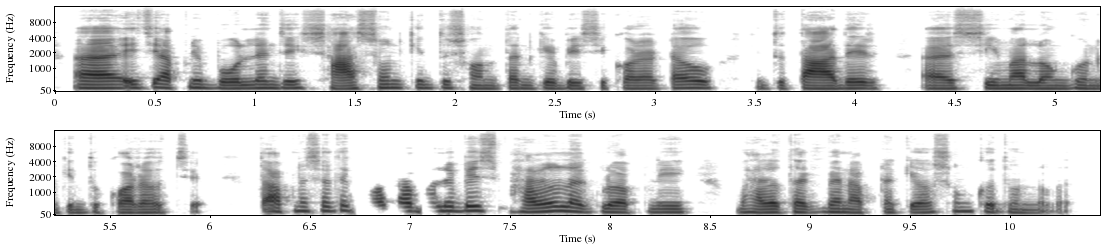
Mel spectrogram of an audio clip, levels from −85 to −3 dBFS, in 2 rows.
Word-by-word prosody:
আ 145 - +8 0.2
এইযে 150 +3 0
আপনি 160 - -2
বললেন 140 +3 +2
যে - - +3 0.2
শাসন 125 +6 +3
কিন্তু 145 -1 -3
সন্তানকে 130 +1 -2
বেশি 125 0 -4
করাটাও 125 +4 +1 0.3
কিন্তু 135 - -8
তাদের 125 +2 +6 0.3
অ্যা - - +2 0.2
সীমা 130 0 +2
লঙ্ঘন 125 +1 -1
কিন্তু 120 - -6
করা 125 0 +3
হচ্ছে। 440 - -11 0.3
তো - - -2
আপনার 185 -2 -5
সাথে 190 +2 -1
কথা 145 +5 -1
বলে 190 +1 -1
বেশ 200 -1 +2
ভালো 150 +3 +5
লাগলো। 145 -3 +1
আপনি 140 0 -6 0.4
ভালো 135 0 +3
থাকবেন। 145 +1 0
আপনাকে 125 +1 -7
অসংখ্য 180 +4 -5
ধন্যবাদ। 120 -3 -9
135 Hz, 185 wpm, -24 LUFS, 125-150 Hz, 0.4 s, আ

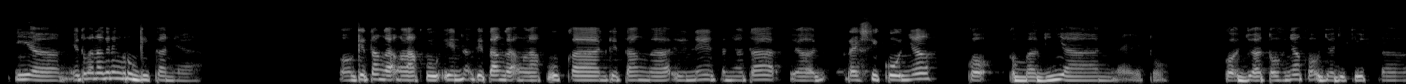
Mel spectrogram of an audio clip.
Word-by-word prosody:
Iya, 225 -1 +3 0.4
itu 215 +4 0
kan 265 - -1
akhirnya 280 +1 +1
ngerugikan 210 -6 +4
ya. 170 -1 -15 1.4
E - - -7 0.2
kita 225 +2 +3
nggak 210 0 +2
ngelakuin, 200 +2 +3 0.2
kita 215 0 +3
nggak 195 -1 0
melakukan, 195 +1 0 0.2
kita 195 0 -4
nggak 190 0 -4 0.2
ini, 200 +3 -4 0.2
ternyata 195 +2 -5 0.3
ya 185 0 -5 0.3
resikonya 215 +5 +2 0.3
kok 285 0 -1 0.2
kebagian 185 +1 +3 0.2
ya - - -12
itu, - - -14 0.7
kok 185 0 -1
jatuhnya 190 +3 -1
kok 205 -2 -2
jadi 180 -1 +1
kita. 190 0 -3
195 Hz, 120 wpm, -25 LUFS, 185-215 Hz, 1.4 s, ngerugikan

